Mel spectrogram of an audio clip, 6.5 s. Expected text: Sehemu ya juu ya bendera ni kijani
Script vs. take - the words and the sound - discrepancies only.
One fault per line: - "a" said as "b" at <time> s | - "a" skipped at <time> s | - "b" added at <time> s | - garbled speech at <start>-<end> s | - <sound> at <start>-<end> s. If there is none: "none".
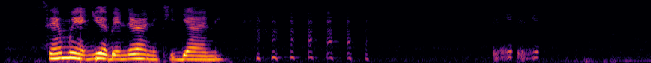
- laugh at 2.4-3.7 s
- laugh at 4.9-5.4 s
